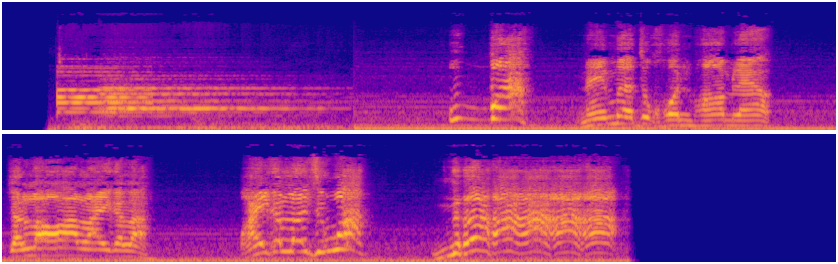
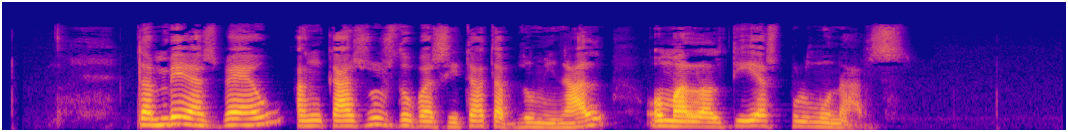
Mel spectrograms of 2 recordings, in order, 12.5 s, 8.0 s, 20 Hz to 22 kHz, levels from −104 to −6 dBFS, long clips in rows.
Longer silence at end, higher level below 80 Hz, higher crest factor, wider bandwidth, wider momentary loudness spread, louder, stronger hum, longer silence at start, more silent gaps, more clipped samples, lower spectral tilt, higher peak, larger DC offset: first, 1.55 s vs 1.25 s; first, -44 dBFS vs -74 dBFS; about the same, 22 dB vs 22 dB; about the same, 11.5 kHz vs 11 kHz; first, 21 LU vs 12 LU; second, -25 LUFS vs -22 LUFS; neither; second, 0.35 s vs 1.05 s; neither; neither; second, -3 dB/octave vs -6 dB/octave; second, -6 dBFS vs -2 dBFS; neither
